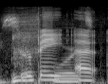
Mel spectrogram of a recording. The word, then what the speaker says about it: Surfbort: S-U-R-F B-O-R-T. – Like T? – Spelled like surfboard regularly, yeah? – Bought. – Bought. – It's a T. – Surfboard. – It's with a T? – Yeah. – No A. – Surfboard.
